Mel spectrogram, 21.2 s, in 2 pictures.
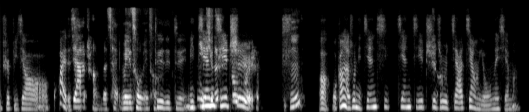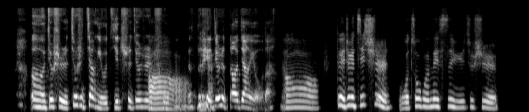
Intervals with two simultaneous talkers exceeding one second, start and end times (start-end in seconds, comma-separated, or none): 3.9-5.2, 13.5-14.9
